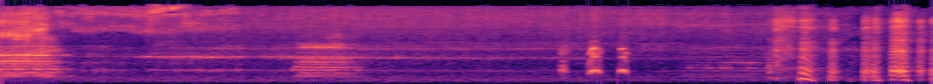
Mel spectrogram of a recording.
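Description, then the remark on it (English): A train rumbles past steadily, its horn blaring twice in short blasts, then a series of sharp metallic clacks from wheels crossing rail joints, fairly loud. “Yeah, our whole building literally does shake when a train goes by.”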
